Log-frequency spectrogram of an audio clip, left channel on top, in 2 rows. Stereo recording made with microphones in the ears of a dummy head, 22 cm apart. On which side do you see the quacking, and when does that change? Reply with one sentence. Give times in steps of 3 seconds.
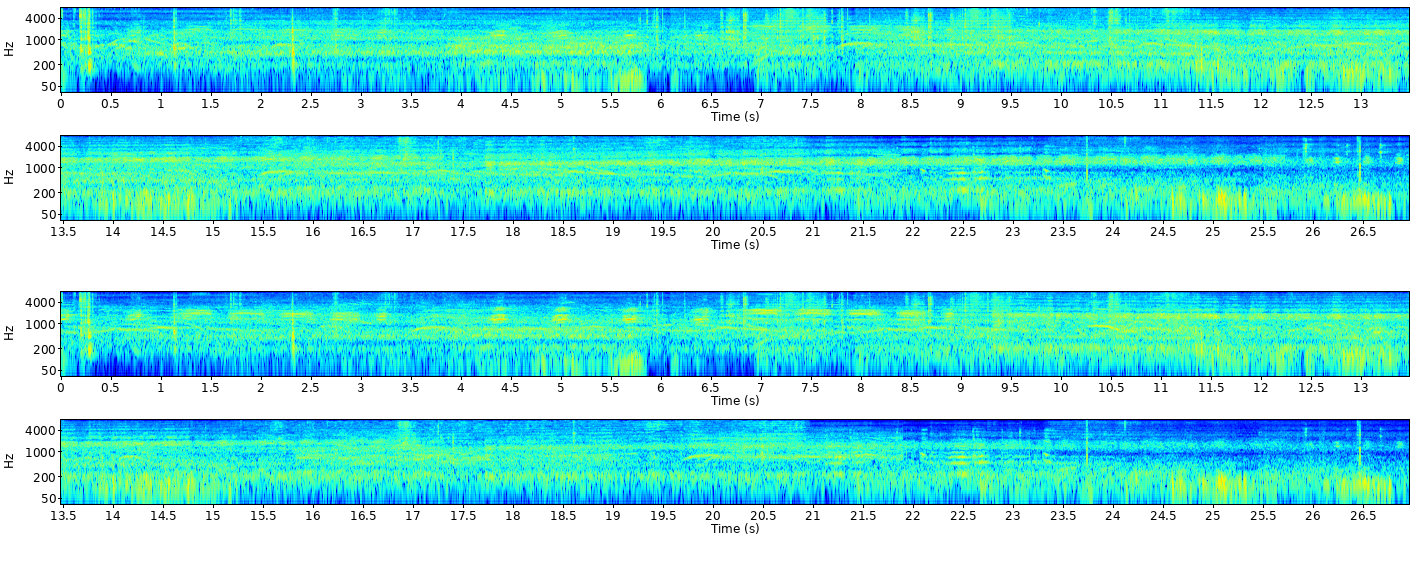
You can hear the quacking on the right from 0 s, in the centre from 12 s and on the left from 15 s.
